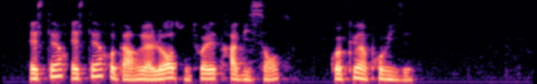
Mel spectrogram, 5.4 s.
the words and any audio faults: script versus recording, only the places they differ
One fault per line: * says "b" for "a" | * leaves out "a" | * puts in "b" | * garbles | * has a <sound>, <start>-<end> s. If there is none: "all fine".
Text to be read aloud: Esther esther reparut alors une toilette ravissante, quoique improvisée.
all fine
